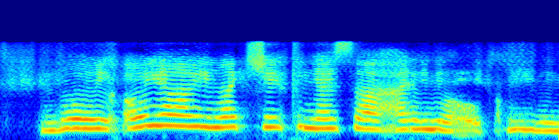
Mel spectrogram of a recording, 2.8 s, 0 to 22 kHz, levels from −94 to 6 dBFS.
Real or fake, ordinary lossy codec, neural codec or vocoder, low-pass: fake; none; codec, 16 kHz, 0.5 kbps, FreqCodec, smaller model; 7.2 kHz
